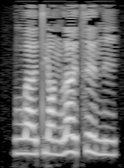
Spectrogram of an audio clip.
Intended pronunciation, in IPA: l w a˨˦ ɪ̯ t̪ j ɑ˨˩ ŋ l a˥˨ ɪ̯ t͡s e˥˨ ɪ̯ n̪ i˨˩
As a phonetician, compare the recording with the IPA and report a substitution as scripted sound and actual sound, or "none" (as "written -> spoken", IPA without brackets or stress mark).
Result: none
